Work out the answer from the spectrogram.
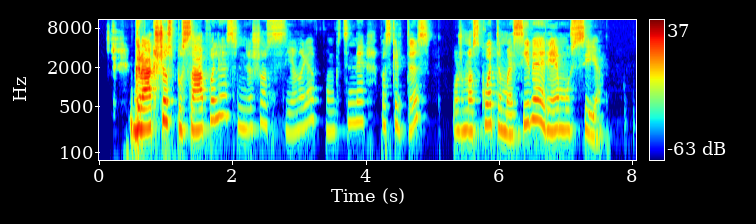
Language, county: Lithuanian, Vilnius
